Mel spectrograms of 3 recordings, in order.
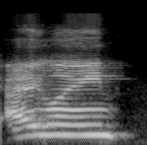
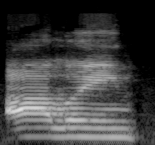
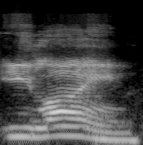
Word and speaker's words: Alyne: pronunciations of my name you can call me aylin eileen allen and ellen but do not call me elaine elaine is my mother-in-law and there is no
